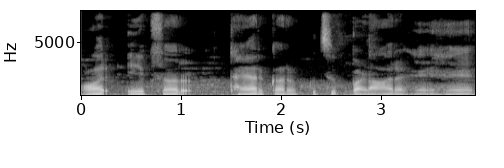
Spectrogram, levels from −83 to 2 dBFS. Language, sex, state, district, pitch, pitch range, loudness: Hindi, male, Punjab, Pathankot, 100 Hz, 95-110 Hz, -19 LUFS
